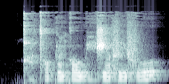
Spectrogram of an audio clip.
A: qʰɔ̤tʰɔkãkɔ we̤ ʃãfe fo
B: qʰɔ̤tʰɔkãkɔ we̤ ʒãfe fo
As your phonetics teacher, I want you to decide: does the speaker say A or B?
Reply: B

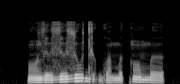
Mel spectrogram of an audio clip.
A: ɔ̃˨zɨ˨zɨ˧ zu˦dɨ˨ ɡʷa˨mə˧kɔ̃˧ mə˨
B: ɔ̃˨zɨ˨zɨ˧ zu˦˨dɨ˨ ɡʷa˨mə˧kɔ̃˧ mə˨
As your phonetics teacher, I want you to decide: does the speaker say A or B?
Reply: A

